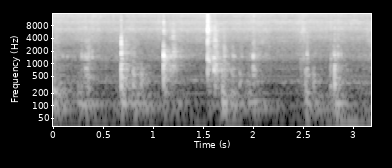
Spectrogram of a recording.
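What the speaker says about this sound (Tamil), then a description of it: "இப்போ நம்ம நடுக்கி வச்சுருக்க உருளைக்கிழங்கு போட்டுடலாம் போட்டு நல்ல ஒரு கலர் கலர் விட்டுக்கோங்க" Potatoes fry in a pan for a Tamil salted dried meat curry, with soft sizzling and several sharp scraping stirs of a spoon against the pan at irregular intervals.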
